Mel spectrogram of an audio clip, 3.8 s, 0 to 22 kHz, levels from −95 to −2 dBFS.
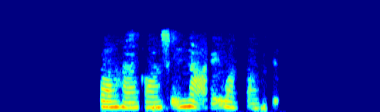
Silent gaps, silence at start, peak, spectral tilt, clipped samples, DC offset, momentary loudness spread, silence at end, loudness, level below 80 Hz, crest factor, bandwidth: none; 1 s; -18 dBFS; -7.5 dB/octave; under 0.1%; under 0.1%; 16 LU; 1.05 s; -34 LUFS; -78 dBFS; 18 dB; 7.4 kHz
